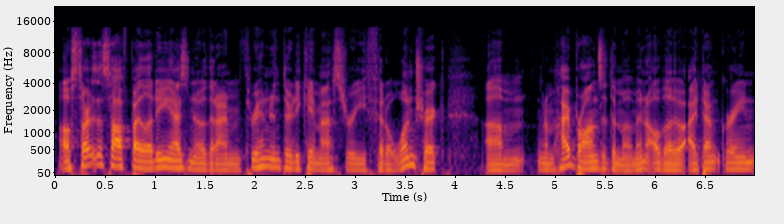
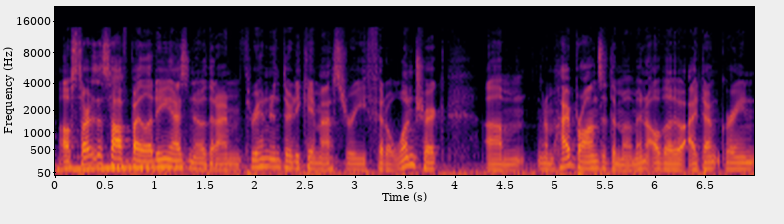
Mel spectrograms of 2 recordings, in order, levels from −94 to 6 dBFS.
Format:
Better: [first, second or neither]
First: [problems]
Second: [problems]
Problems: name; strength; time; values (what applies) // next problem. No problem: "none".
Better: first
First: none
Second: low rumble; noticeable; throughout; 15 dB below the speech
